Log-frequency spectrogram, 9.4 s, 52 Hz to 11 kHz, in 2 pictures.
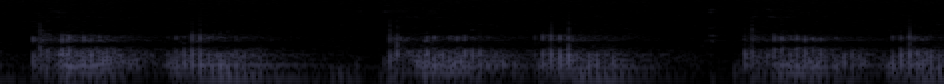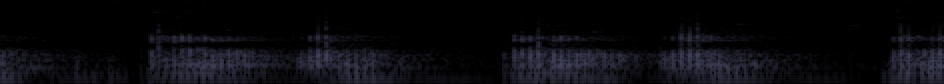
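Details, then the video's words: Resting, sleeping cat purring, with reverb added. Low, throaty rumbles come in rhythmic bursts, each breath in and out making its own swell, roughly one to two seconds apart. The purring is continuous and steady throughout. "10 Minutes Of Cat Purring Sound With Reverb Effect"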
